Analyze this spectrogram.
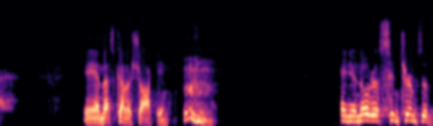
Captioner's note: clears throat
